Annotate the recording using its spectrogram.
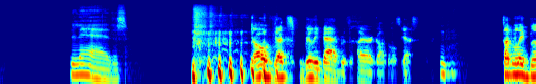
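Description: Several men talk and laugh with animation over an online call.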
